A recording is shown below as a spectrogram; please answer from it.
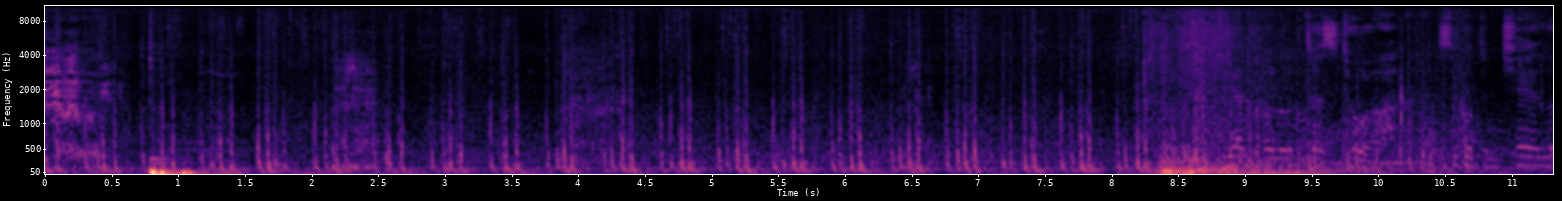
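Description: A horse in Assassin's Creed Valhalla trots with a steady clip-clop of hooves and gives a sharp neigh near the start, with a louder whinny or snort later, as a voice speaks over the movement.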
